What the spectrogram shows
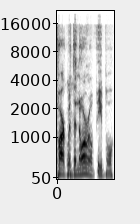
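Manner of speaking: ordinary delivery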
